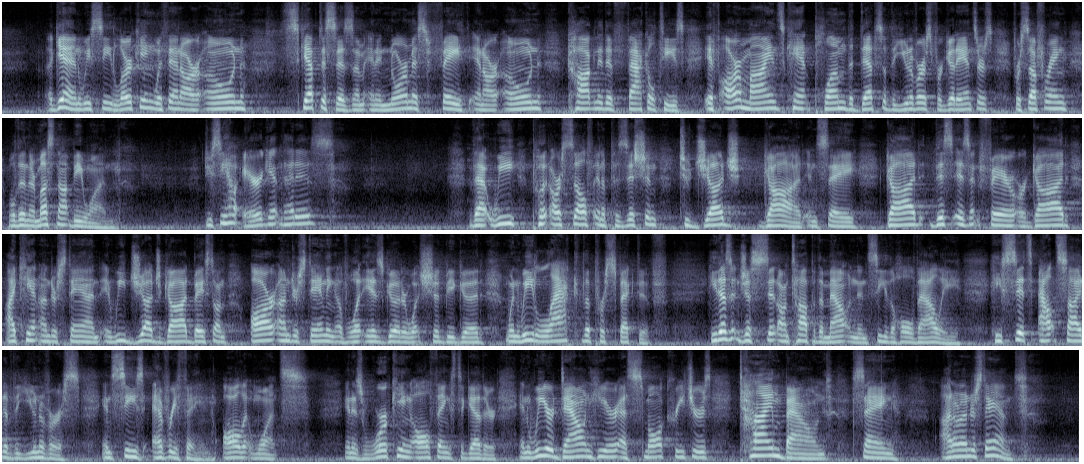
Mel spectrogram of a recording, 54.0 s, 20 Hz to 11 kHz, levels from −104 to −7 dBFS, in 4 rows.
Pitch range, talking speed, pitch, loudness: 130-180 Hz, 150 wpm, 155 Hz, -29 LUFS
